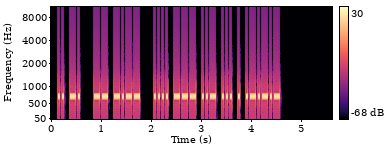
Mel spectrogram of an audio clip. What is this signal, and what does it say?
Morse code, heard as a keyed tone, about 28 wpm, 700 Hz. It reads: IN MY HOUSE.
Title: Sentences from Top 1100 Words 30wpm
